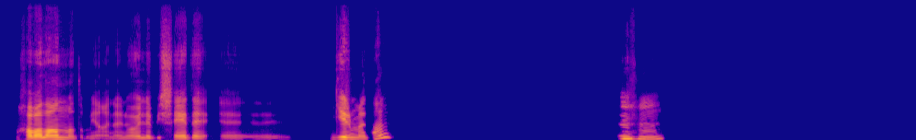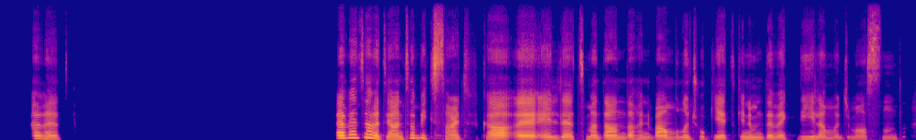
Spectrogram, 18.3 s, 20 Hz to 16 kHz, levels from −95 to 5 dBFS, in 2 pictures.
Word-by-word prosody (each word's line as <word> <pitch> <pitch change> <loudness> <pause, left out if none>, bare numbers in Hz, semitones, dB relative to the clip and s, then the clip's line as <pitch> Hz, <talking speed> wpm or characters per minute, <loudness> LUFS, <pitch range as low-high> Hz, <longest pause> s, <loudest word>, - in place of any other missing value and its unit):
havalanmadım, 195 -2 +5
yani, - - -17
öyle 175 -1 -7
bir - - -18
şeye 185 +1 -2
de, 175 -2 -5
eee, 80 -2 -24 0.5
girmeden 200 - +1 2.3
I - - +2
hı. 240 -1 -4 2.8
Evet. 220 -9 -1 2.7
Evet, 325 +2 +6
evet. 285 -10 +5
Yani, 225 0 0
tabii 310 +1 -3
ki 285 - +1
sertifika, 220 -4 0
eee, 195 0 +6 0.2
elde 215 0 -2
etmeden 205 -2 -2
de, - - 0
hani, 200 -2 -10
"Ben, 195 0 0
buna 205 0 -7
çok 225 +1 -14
yetkinim." 200 0 -5
demek 195 0 -5
değil 225 -5 -5
amacım 170 -1 -14
aslında. 185 +5 -11
200 Hz, 100 wpm, -23 LUFS, 190-225 Hz, 2.8 s, Evet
